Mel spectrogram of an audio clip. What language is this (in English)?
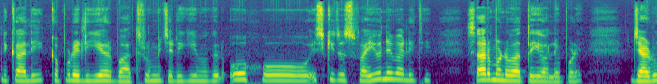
Urdu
